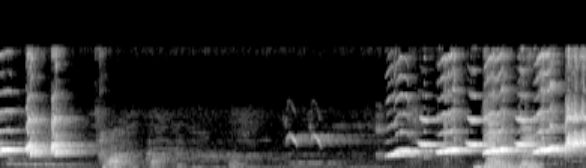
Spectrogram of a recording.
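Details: Common blackbird (jahmoumia) giving blacksmith and military style song: after soft scattered notes and quiet talk, a loud run of bright whistled phrases rises and ends in sharp high twitters.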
